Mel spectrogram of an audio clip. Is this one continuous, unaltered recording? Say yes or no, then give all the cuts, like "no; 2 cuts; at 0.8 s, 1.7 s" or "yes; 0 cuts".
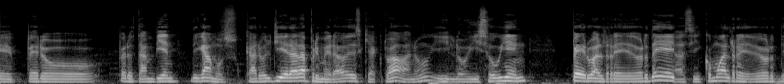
no; 3 cuts; at 1.8 s, 3.6 s, 6.7 s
